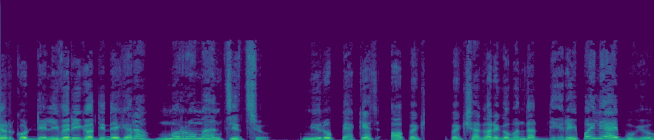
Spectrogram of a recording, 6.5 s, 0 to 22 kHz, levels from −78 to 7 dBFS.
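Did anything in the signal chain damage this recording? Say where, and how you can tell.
Yes: a stream reconnect at the network stage, 4.24 to 4.66 s, right after "मेरो प्याकेज". The speech falls silent for 0.18 s, then resumes 0.24 s earlier, replaying material because the server resent a burst into a freshly restarted decoder.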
